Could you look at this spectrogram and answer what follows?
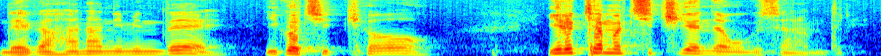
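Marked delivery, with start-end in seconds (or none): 0.0-2.2 weak, feeble, limp, powerless voice, slow. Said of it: "매갈이 없는 목소리로".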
